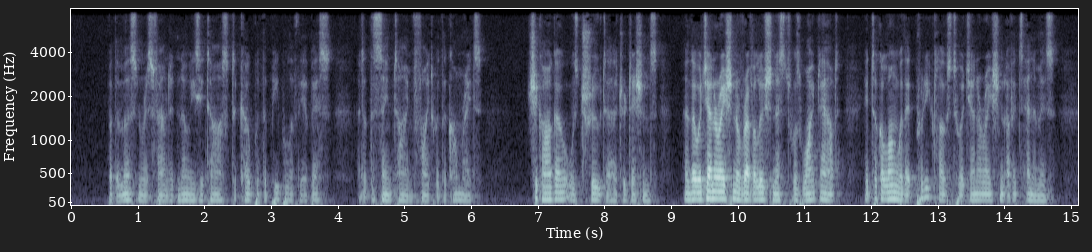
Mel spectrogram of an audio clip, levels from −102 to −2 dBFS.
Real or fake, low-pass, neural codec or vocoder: real; 7.2 kHz; none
